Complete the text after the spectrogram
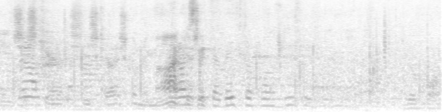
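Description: A woman talks close by as she walks past.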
